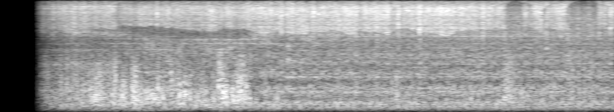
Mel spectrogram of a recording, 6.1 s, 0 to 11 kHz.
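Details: Mitsubishi Evo 8 idling roughly: uneven exhaust beat with irregular stumbles from a misfire. Vacuum and boost leaks were checked and found fine, and the spark plugs were already replaced.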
